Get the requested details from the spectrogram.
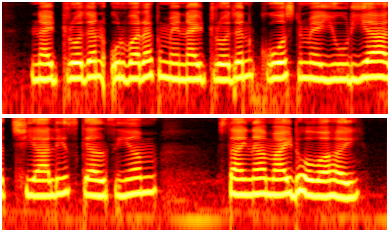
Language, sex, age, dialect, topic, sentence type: Magahi, female, 25-30, Southern, agriculture, statement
